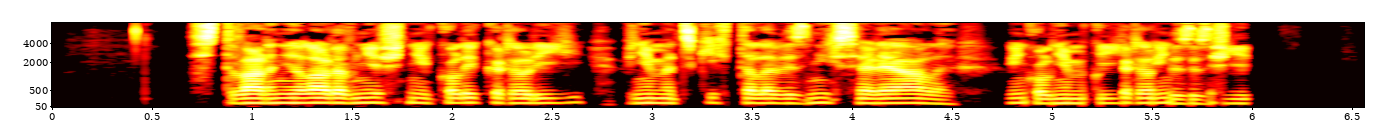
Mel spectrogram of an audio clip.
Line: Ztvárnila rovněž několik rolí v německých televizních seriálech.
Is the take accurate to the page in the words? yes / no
no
